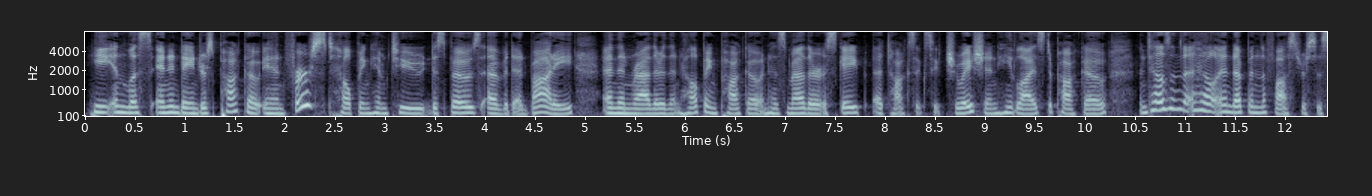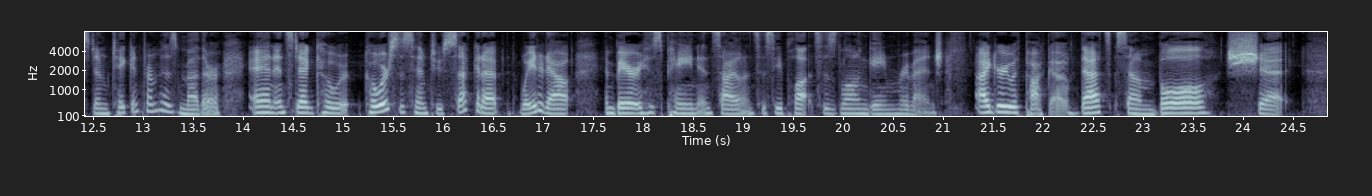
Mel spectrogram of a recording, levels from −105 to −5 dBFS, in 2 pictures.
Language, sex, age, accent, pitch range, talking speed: English, female, 20-39, American, 170-195 Hz, 190 wpm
